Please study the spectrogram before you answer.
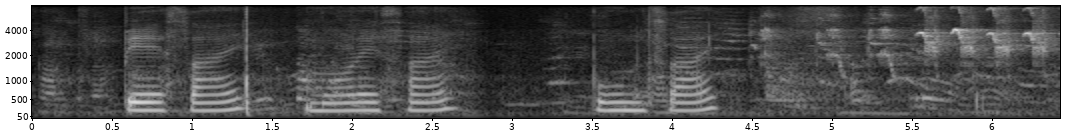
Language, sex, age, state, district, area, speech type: Santali, female, 18-30, West Bengal, Malda, rural, spontaneous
